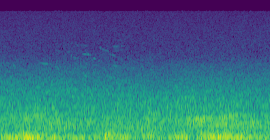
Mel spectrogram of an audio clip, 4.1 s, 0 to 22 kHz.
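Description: Steady low rumble on a distant outdoor recording at the Starship SN4 test stand, with no sharp bang.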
